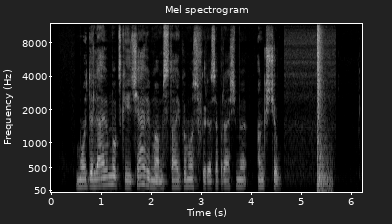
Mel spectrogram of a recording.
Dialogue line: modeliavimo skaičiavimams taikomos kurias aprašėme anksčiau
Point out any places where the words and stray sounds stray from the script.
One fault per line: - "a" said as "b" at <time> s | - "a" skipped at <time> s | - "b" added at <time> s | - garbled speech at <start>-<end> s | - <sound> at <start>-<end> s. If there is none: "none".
- thud at 5.3-5.7 s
